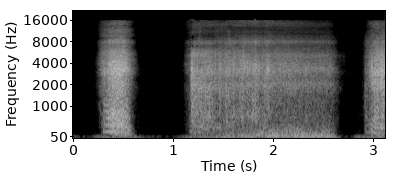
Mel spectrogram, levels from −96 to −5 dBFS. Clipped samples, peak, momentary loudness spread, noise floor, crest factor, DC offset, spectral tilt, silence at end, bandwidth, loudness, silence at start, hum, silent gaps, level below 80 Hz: under 0.1%; -10 dBFS; 16 LU; -70 dBFS; 24 dB; under 0.1%; -1 dB/octave; 0 s; 16 kHz; -30 LUFS; 0.25 s; none; none; -52 dBFS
